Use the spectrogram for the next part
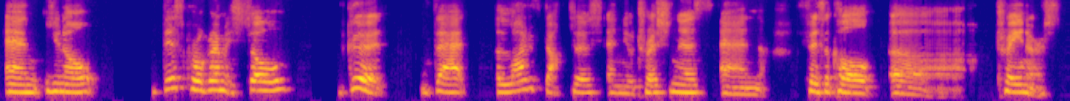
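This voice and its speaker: This is a low-quality recording of a woman in her sixties with a fairly low voice giving a relaxed sales pitch for a wellness program. She hesitates a lot, restarting sentences and filling gaps with filler words.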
